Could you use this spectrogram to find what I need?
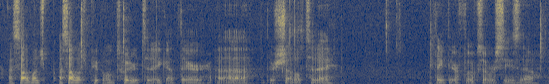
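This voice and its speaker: Someone speaks at a very fast pace over noticeable background noise. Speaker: livestreamer. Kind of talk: casual chat. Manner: soft-spoken. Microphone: too quiet, gain raised.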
